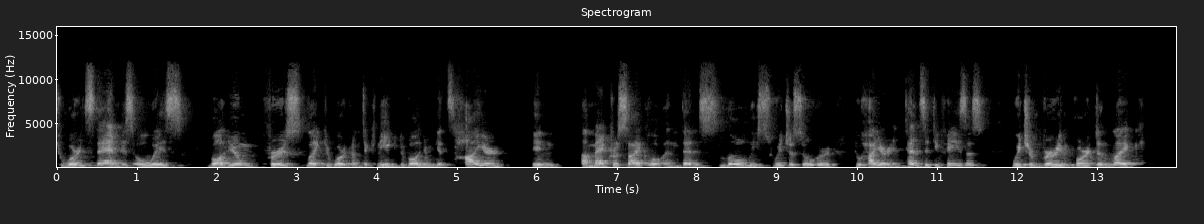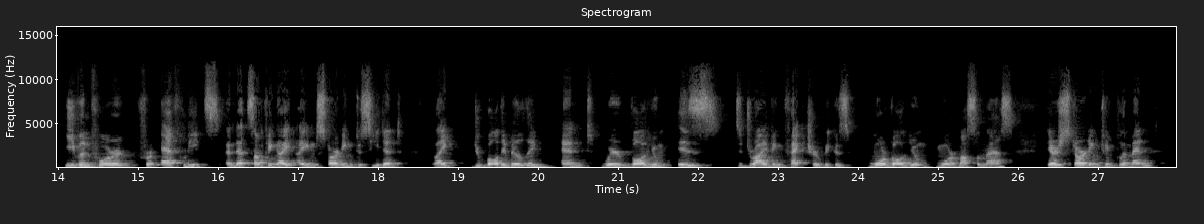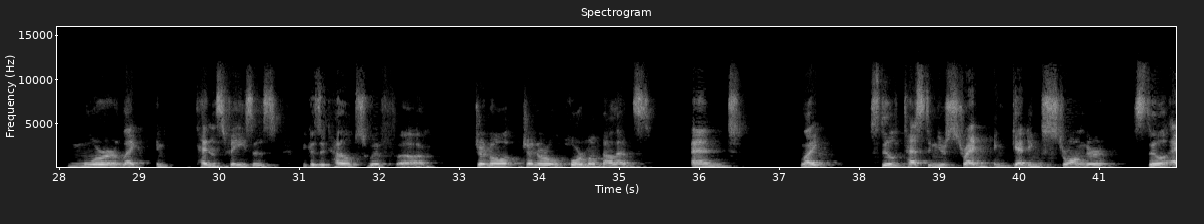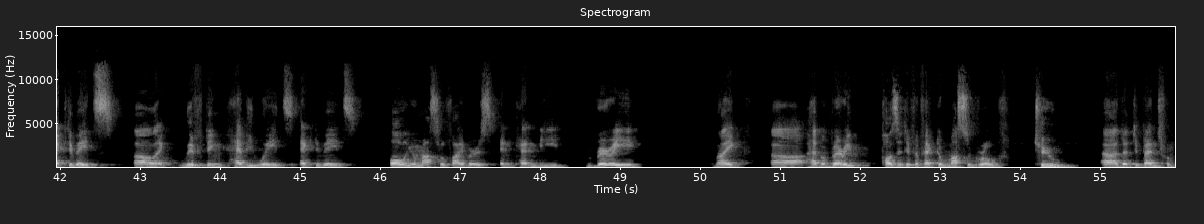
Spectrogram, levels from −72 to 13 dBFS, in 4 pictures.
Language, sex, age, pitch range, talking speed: English, male, 30-49, 140-175 Hz, 130 wpm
